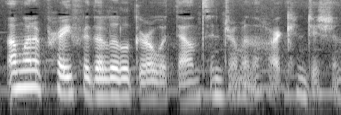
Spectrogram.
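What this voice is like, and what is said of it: Voice affected by a cold. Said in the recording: “just on the tail end of this cold, so forgive my voice.”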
